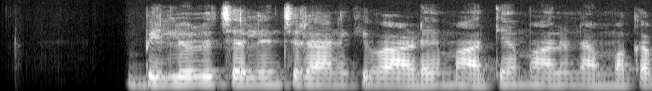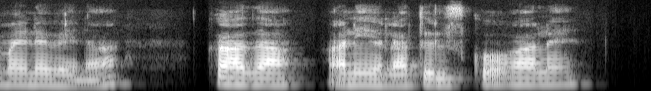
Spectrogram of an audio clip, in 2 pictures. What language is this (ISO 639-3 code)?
tel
